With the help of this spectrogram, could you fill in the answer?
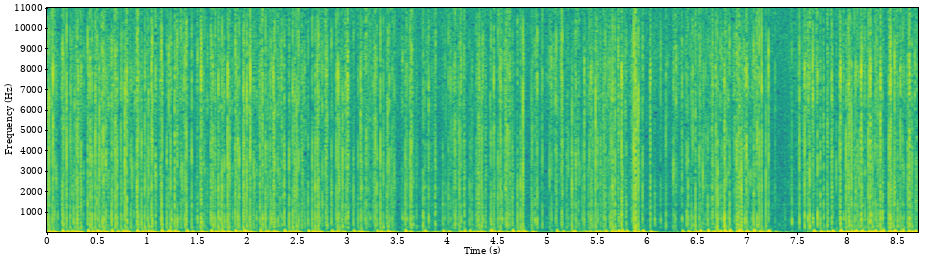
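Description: Fingertips scratch, rub and squeeze the surface of a soft, stuffed black faux leather U-shaped neck pillow held in both hands behind the mic. The result is a dense, continuous low rumbling scrunch of rapid scratchy textures with almost no high content, easing briefly twice before picking back up.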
